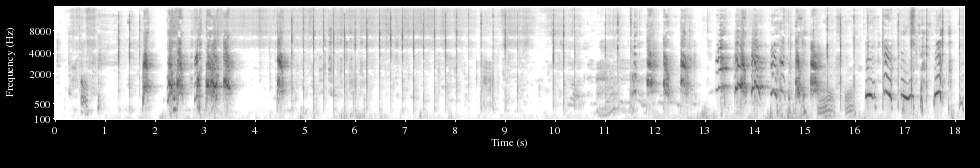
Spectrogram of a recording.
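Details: Loudly crying Pinscher called Teco: bursts of dense, shrill yelping and barking separated by quieter gaps, ending in wobbling, quavering cries.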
